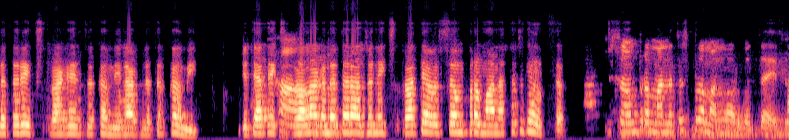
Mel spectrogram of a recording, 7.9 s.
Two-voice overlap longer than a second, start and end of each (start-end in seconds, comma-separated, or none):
none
